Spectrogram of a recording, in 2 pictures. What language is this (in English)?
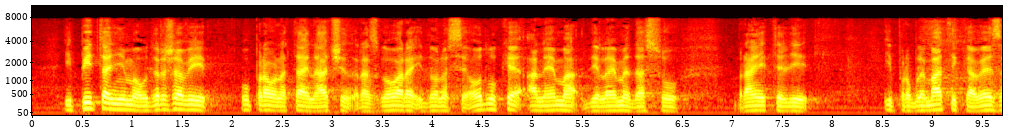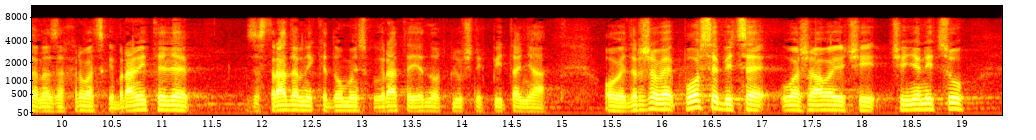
Croatian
